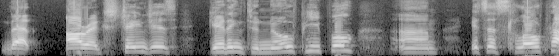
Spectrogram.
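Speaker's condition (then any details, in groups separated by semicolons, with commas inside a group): Cerebral palsy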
